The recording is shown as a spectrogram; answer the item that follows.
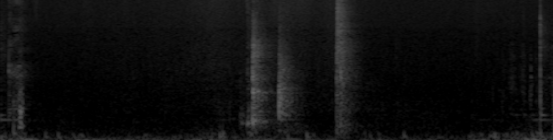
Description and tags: Sitting down in a plastic chair on hard floor.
